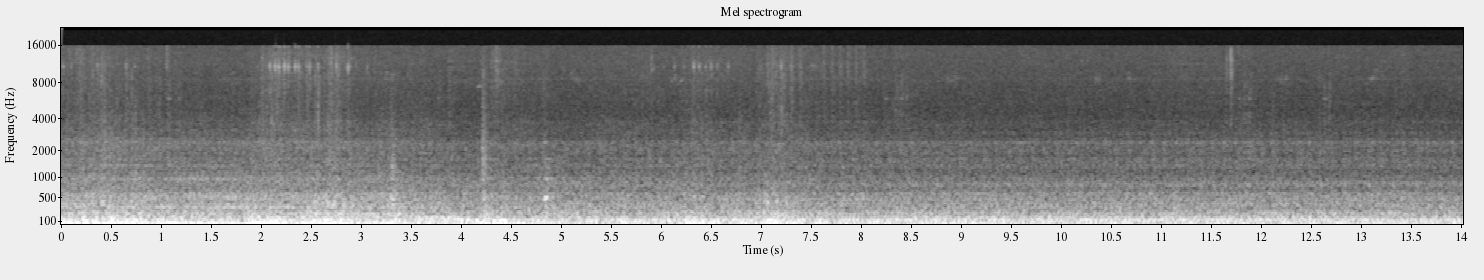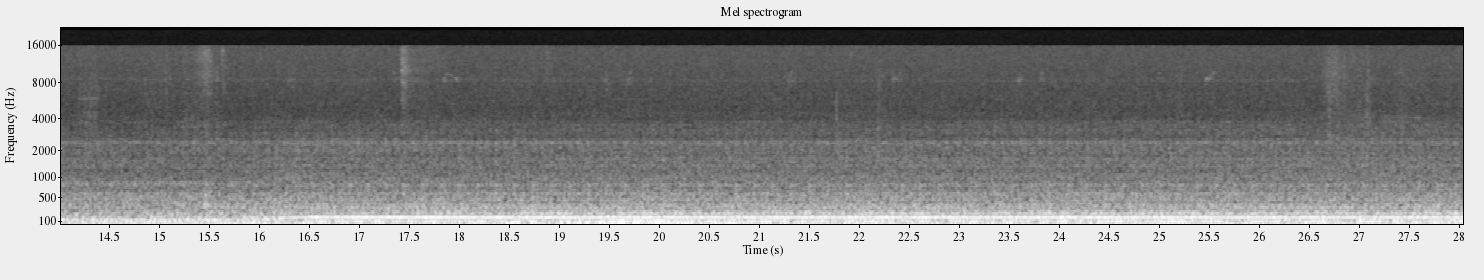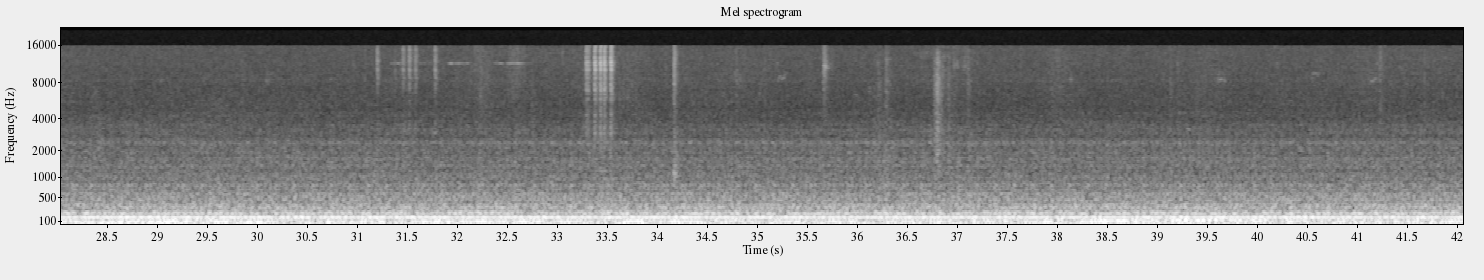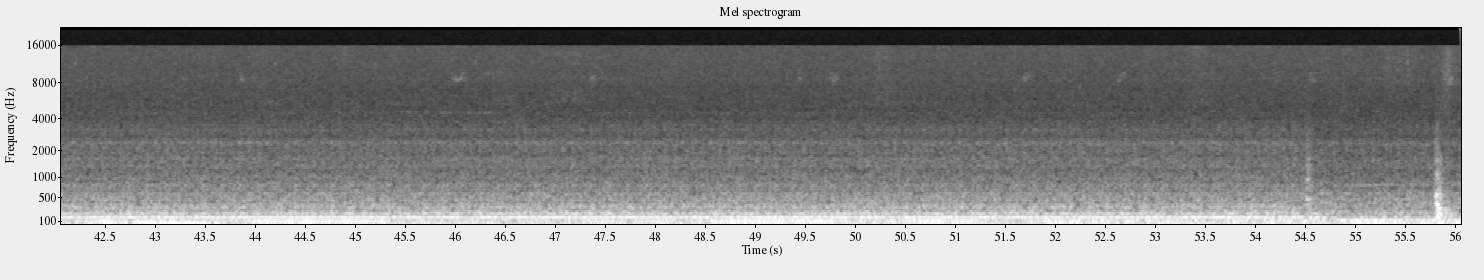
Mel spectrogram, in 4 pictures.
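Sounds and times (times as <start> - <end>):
bus diesel engine drone: 0.0 - 56.0
road rumble: 0.0 - 56.0.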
